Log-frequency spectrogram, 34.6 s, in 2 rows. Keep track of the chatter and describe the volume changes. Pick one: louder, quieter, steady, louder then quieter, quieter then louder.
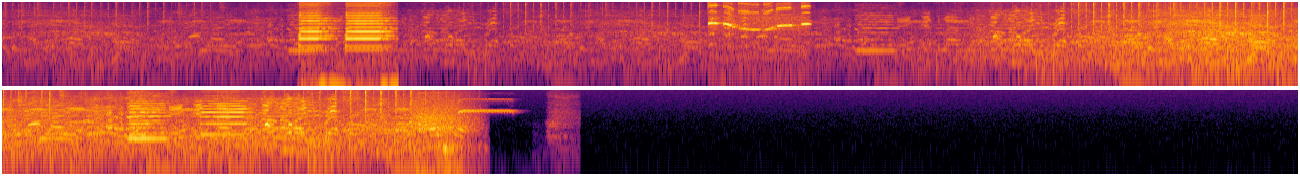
louder.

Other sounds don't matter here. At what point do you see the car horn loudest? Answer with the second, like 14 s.
5 s.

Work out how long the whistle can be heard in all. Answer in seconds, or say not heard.
3 s.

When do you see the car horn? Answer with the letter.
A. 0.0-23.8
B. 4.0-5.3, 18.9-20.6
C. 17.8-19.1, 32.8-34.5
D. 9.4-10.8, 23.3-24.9
B.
